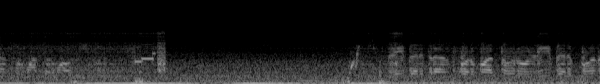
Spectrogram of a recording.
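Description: Muffled voices talking inside a car cabin, with a pause in the middle, over the low steady rumble of the car moving slowly.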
